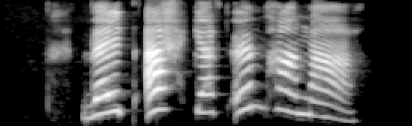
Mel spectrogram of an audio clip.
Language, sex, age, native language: Icelandic, female, 7, Icelandic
